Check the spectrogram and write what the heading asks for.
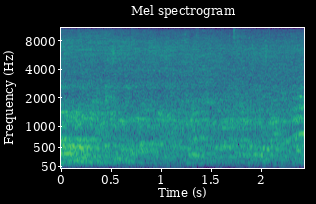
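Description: Rain falling steadily onto standing water, an even hiss of many drops striking the surface.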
